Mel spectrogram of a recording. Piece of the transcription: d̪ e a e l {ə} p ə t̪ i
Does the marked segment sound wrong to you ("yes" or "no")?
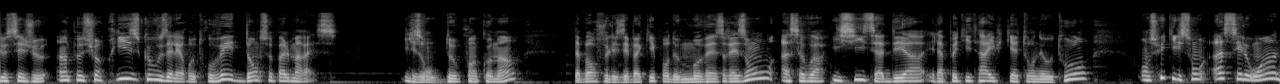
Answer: yes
